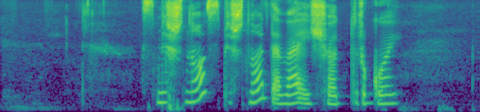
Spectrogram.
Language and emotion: Russian, positive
